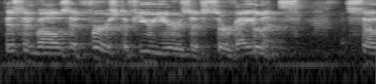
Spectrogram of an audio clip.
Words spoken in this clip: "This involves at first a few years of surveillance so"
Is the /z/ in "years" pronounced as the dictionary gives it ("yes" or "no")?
yes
